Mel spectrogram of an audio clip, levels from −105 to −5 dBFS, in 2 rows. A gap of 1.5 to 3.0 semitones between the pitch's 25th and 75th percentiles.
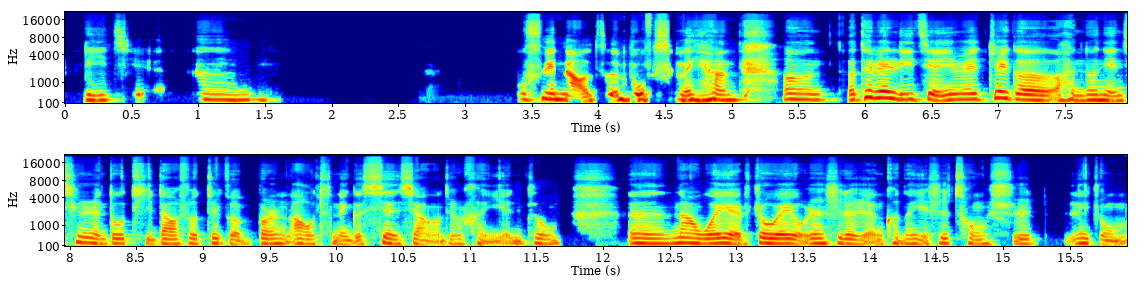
Yes: narrow, 2.6 semitones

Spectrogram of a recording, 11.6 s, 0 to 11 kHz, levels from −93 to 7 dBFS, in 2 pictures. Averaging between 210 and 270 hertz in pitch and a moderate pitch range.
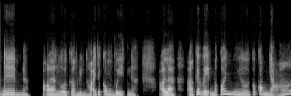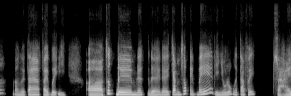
No: high, 200 Hz; average, 4.5 semitones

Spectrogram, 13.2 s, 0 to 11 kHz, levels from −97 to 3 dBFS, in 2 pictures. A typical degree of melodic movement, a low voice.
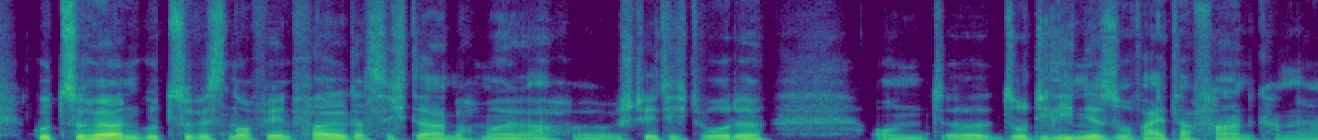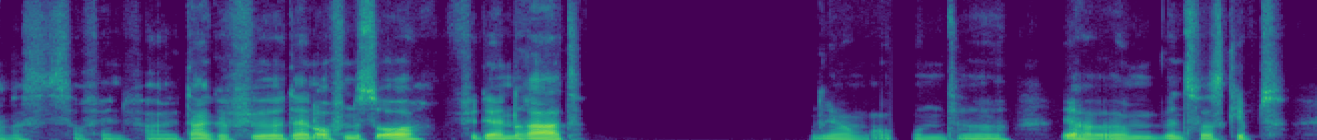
No: narrow, 2.3 semitones; very low, 85 Hz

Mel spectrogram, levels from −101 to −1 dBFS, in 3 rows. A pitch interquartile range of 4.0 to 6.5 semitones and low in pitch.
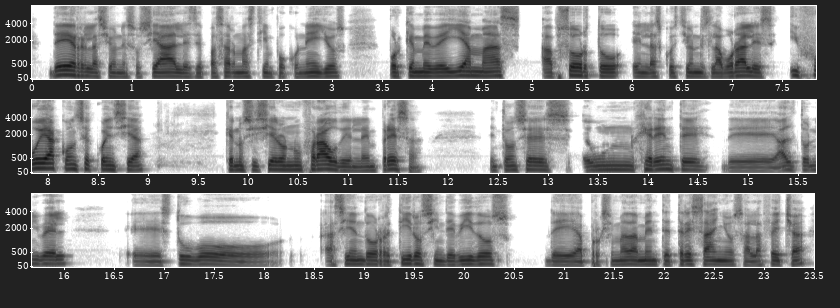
No: average, 3.0 semitones; low, 110 Hz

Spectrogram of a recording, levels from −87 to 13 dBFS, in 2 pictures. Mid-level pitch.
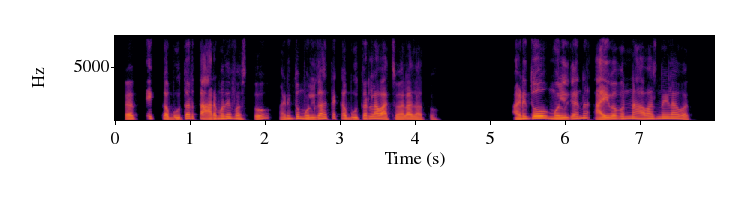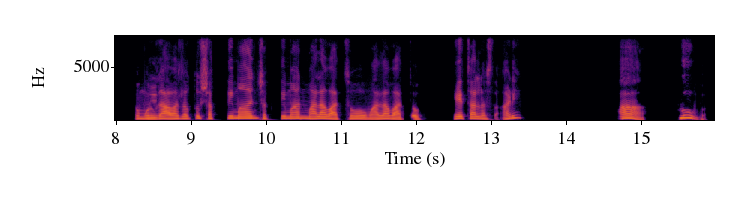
Yes: medium, 155 Hz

